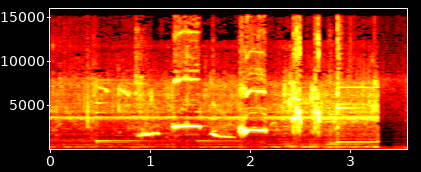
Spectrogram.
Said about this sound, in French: Ah bah, il y a le, le réveil. Réveil départ école.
